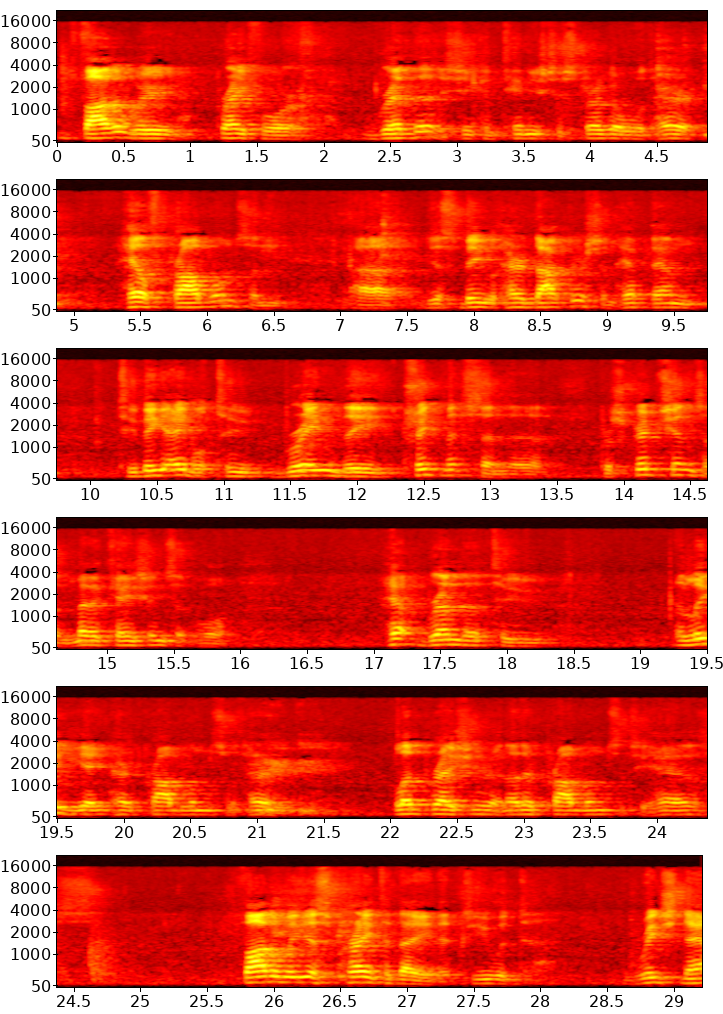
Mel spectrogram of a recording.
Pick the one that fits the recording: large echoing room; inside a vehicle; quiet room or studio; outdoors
large echoing room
